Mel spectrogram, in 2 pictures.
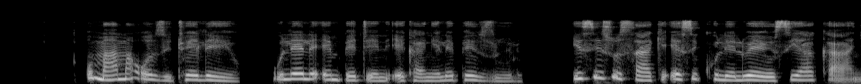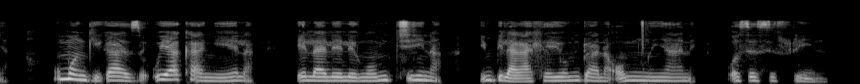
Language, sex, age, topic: North Ndebele, male, 36-49, health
